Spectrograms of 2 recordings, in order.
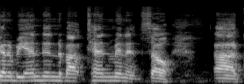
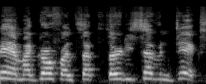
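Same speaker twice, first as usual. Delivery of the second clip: play-acted high, pissed-off, disbelieving, indignant rant; 6 semitones higher than usual. Retelling a favorite movie scene, imitating Dante getting pissed. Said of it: "And gets all pissed".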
